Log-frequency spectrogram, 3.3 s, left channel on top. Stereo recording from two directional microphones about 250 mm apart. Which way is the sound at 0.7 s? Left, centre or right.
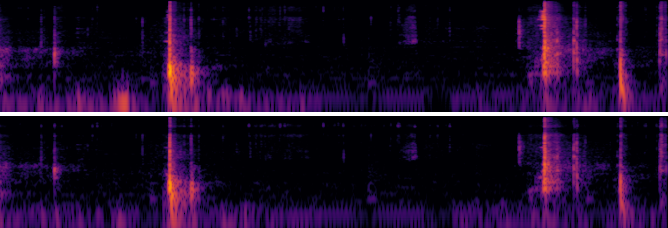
Centre.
